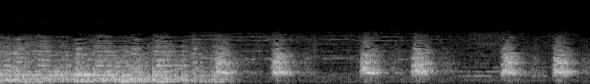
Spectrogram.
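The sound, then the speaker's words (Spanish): A dog barks repeatedly: a burst of overlapping barks followed by five or six separate, evenly spaced loud barks with short pauses between them. “Váyase antes que lo destroce el perro.”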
